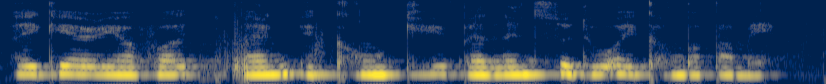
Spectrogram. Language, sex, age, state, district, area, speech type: Manipuri, female, 18-30, Manipur, Thoubal, rural, read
